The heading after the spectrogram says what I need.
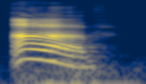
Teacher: These 2 letters are not making its real sounds. The O in this word is making a short U sound, and the F is making a V sound, of. This entire word you just need to remember by heart.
